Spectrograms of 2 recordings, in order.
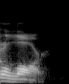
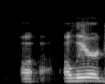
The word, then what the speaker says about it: Allar: I think that this team, even though they're at 9.5 wins, I think that if Drew Allier, man, I heard the correct pronunciation of his name, and it's not Allar. That is not right. Oh my gosh, it doesn't matter. Drew Allar? – Allar, that might be it.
